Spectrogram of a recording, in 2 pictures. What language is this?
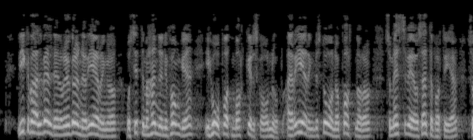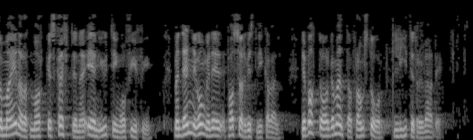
Norwegian Nynorsk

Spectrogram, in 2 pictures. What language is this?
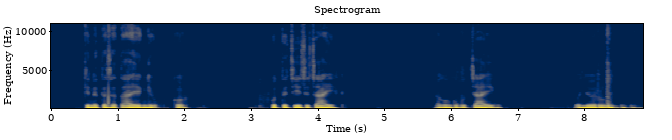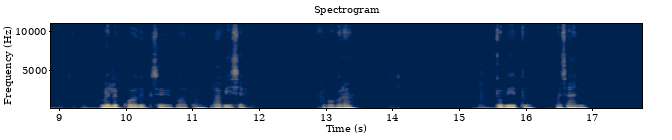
Kalenjin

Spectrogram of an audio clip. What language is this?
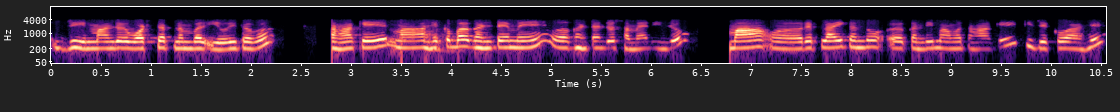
Sindhi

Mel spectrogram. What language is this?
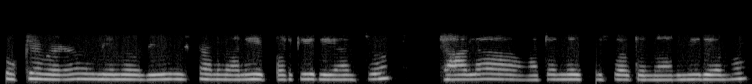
Telugu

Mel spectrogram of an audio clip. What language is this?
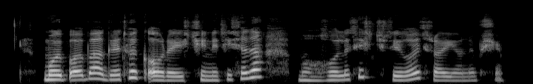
Georgian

